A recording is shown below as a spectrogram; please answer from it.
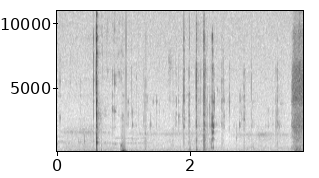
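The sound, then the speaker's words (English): Biting and chewing of food: a few faint, crisp crunches and clicks, with one heavier bite near the start and a soft crackling burst at the end. “Maybe you can go ahead and give it a little bite. Yeah, chomp it a little bit.”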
